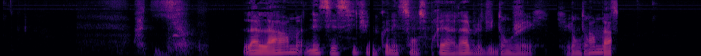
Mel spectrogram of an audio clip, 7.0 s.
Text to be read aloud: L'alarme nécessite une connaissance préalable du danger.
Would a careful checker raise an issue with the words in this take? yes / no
yes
